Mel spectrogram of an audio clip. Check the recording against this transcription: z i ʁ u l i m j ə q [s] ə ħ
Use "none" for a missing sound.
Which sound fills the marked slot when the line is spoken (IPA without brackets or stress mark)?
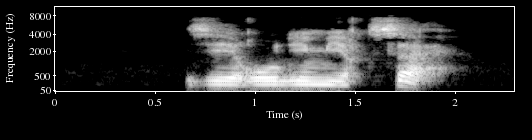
s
